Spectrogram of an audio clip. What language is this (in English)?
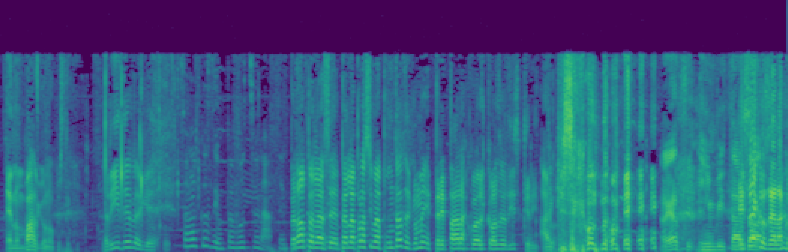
Italian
